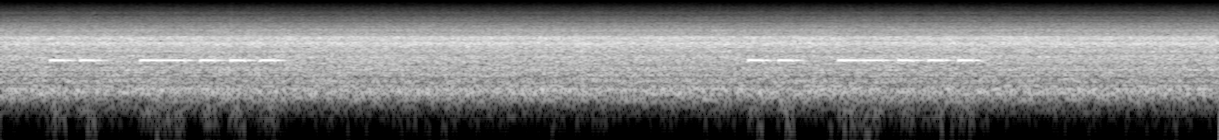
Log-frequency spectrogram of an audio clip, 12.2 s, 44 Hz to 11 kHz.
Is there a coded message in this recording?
Yes: Morse code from 0.4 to 9.8 s, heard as a keyed tone, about 8 wpm, 1020 Hz, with radio hiss and room echo. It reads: IB IB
